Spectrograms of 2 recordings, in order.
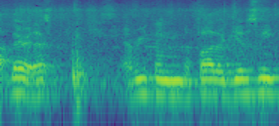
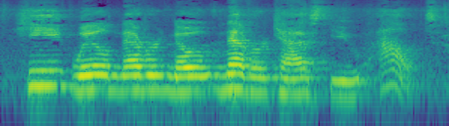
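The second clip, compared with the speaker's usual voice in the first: he will never, no, never, dragged out slowly with weight; slow emphatic never; 2 semitones higher, 4 dB louder, slower than usual. Shown as a demonstration. Preacher slowly stressing never for emphasis. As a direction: lean on each never, slowly. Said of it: "pretty emphatic".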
